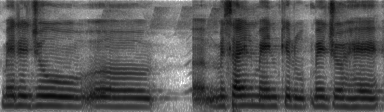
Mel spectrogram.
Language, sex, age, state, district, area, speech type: Hindi, female, 45-60, Madhya Pradesh, Ujjain, urban, spontaneous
